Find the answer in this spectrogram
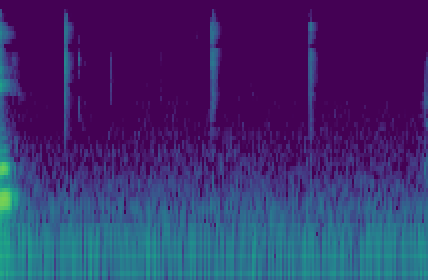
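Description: A few faint, sharp clicks of Montessori stamp-game tiles knocking together as a hand slides them into a group, three of them clearer and roughly a second apart.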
